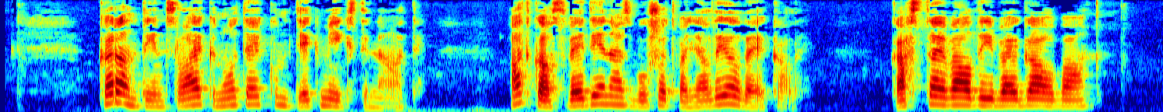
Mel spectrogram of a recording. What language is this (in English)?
Latvian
